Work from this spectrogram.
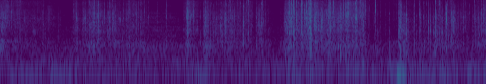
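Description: Fingertips sweep, rub and crinkle a thin, flat sheet of printed white paper lying on a wooden table. The result is a quiet, bright, dry papery crinkling in uneven bursts, with a few louder rustling swells and almost no low end.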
